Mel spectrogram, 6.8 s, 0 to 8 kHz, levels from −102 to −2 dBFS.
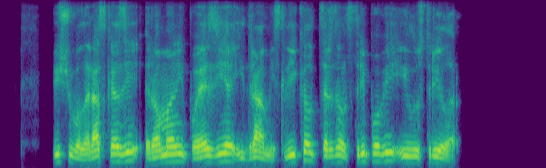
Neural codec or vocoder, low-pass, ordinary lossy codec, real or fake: none; 7.2 kHz; Opus, 16 kbps; real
